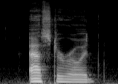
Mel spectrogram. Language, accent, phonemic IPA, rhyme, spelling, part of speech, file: English, US, /ˈæst(ə)ɹɔɪd/, -ɔɪd, asteroid, noun, En-us-asteroid.ogg
- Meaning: A naturally occurring solid object, which is smaller than a planet and a dwarf planet, larger than a meteoroid and not a comet, that orbits a star and often has an irregular shape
